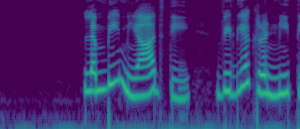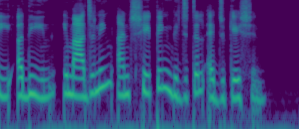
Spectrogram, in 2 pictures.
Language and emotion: Punjabi, neutral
